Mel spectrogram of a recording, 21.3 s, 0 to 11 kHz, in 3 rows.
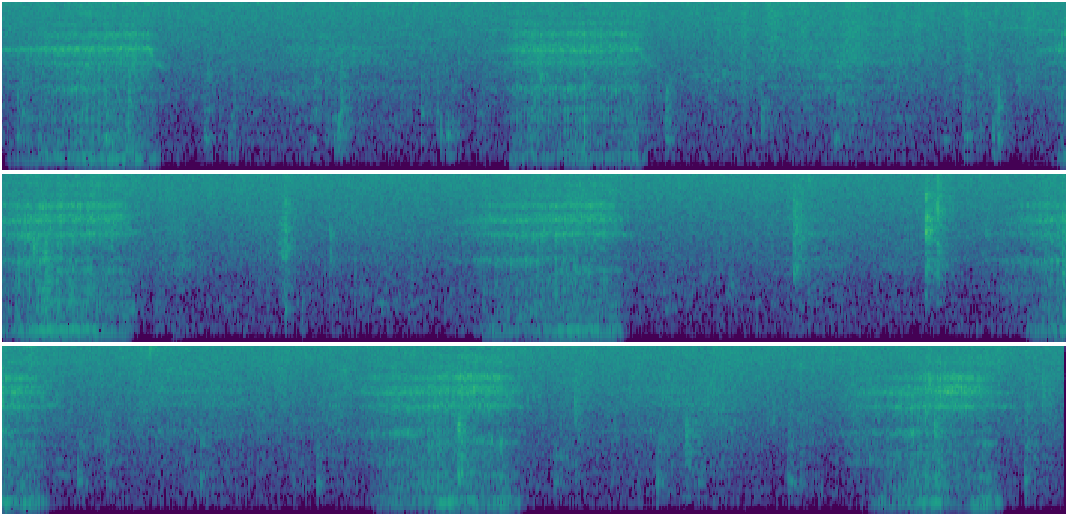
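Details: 120-pound Doberman, deeply asleep: low rumbling snores about 18 a minute in a quiet room; snoring.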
